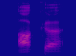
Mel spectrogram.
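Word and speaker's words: aka (ἀκοή): That word there, when it says hearing by faith, it's pronounced aka, aka, aka. Sounds like a rap.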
